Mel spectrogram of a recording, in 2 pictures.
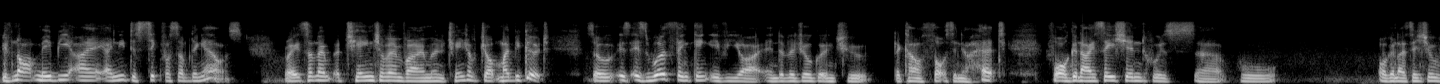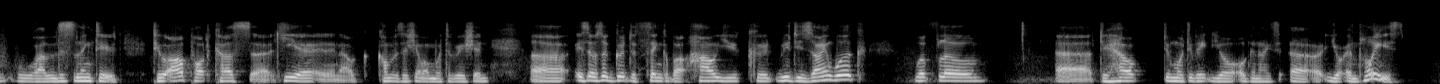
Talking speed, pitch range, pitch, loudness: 180 wpm, 145-180 Hz, 160 Hz, -18 LUFS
